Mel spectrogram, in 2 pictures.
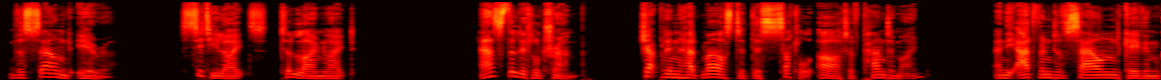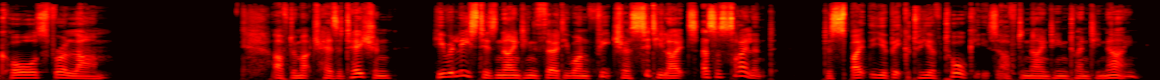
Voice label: Language Reel English

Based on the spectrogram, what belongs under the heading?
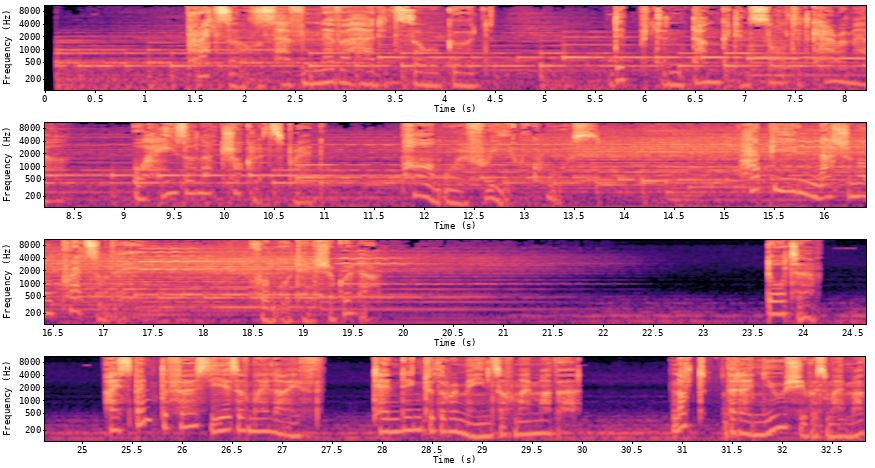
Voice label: Voicereel English

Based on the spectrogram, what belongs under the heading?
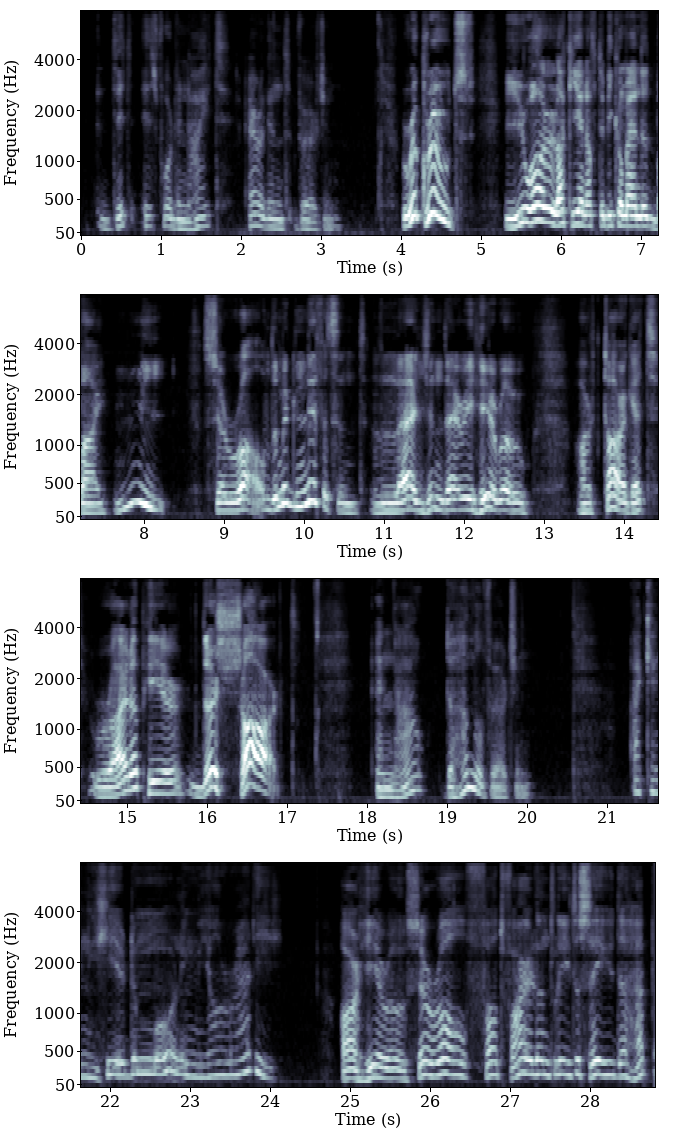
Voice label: English and soft version; Knight

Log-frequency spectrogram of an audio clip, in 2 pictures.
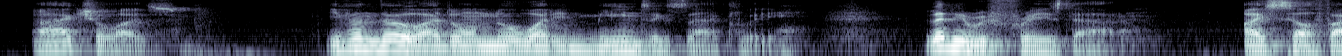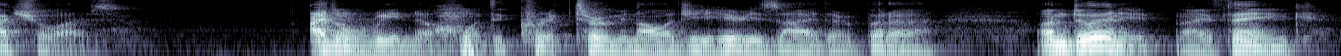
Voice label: US English

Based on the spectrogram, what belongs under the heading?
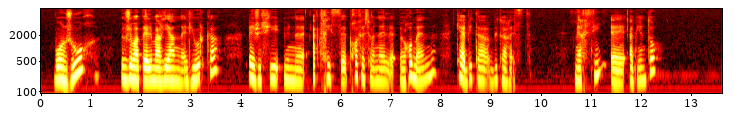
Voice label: fr

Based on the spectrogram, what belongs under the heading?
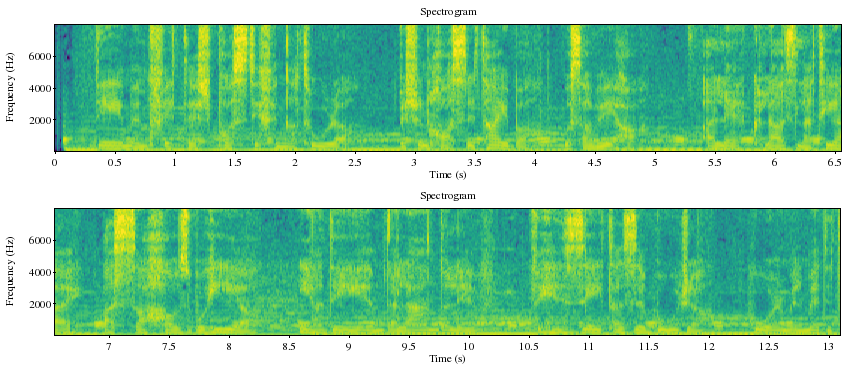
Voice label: Maltese Voice Reel

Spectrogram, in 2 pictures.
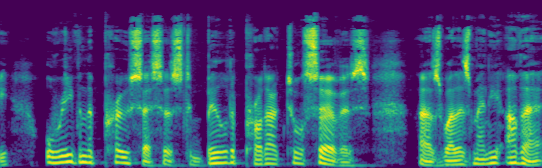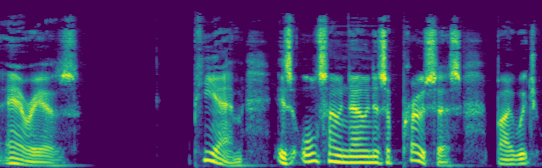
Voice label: neutral management

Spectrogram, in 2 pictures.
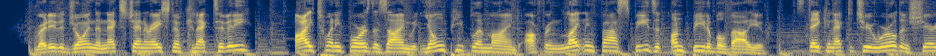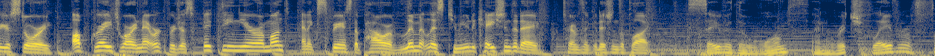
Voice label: commercial voice over

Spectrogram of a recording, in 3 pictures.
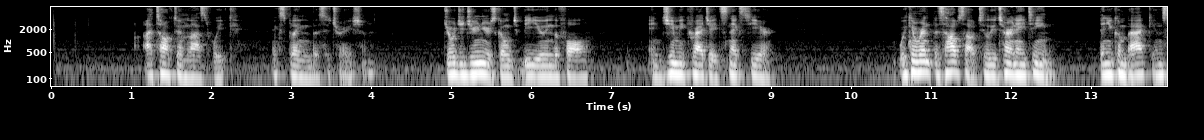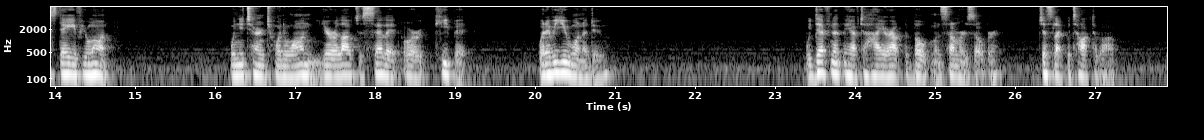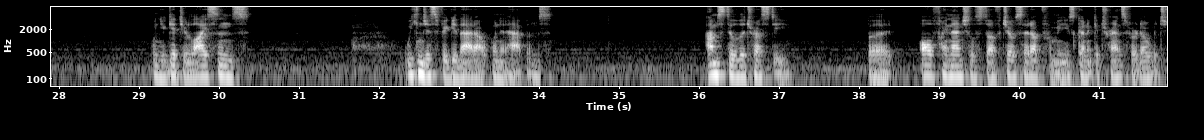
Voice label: american

